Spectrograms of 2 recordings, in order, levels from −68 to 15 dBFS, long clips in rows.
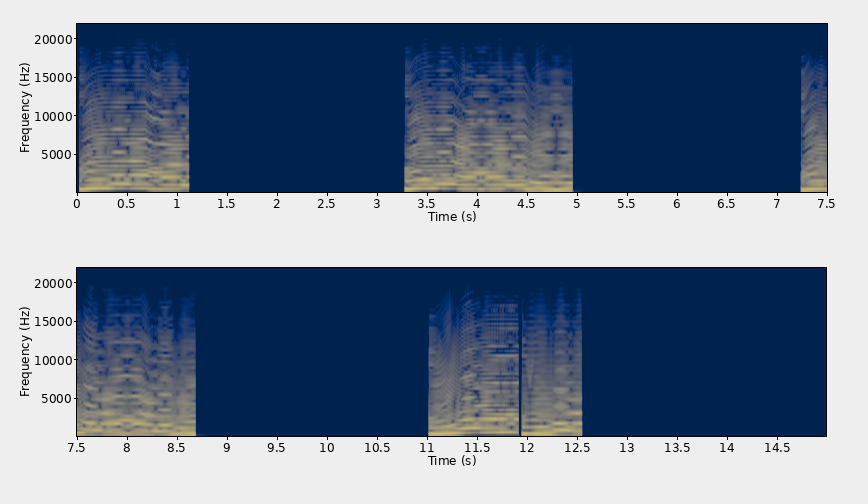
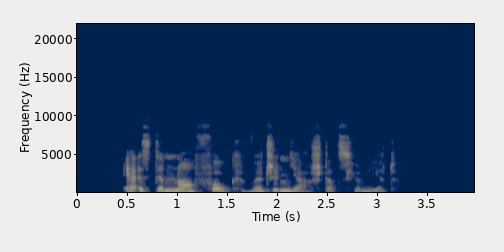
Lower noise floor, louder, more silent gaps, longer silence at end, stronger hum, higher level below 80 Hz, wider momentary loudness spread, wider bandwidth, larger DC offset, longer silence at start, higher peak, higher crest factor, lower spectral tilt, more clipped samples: about the same, under -90 dBFS vs under -90 dBFS; first, -8 LUFS vs -23 LUFS; first, 1.12-3.28 s, 5.16-5.36 s, 5.46-7.24 s, 8.97-11.02 s vs none; first, 2.45 s vs 0.8 s; neither; first, -56 dBFS vs -76 dBFS; second, 6 LU vs 14 LU; first, 18 kHz vs 9.2 kHz; neither; second, 0 s vs 0.45 s; first, 0 dBFS vs -4 dBFS; second, 12 dB vs 22 dB; second, 0.5 dB/octave vs -3.5 dB/octave; neither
